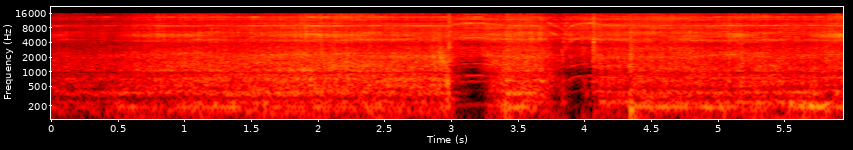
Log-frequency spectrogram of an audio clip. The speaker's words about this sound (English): the fact that you're using an immersion blender that fits perfectly and kind of encapsulates those ingredients first is that the oil is able to slowly be incorporated to the other ingredients.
